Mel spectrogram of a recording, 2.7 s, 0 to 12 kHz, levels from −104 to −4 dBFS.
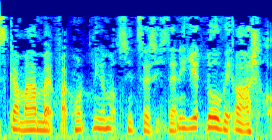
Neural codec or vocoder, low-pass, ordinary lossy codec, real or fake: autoencoder, 22.05 kHz, a latent of 192 numbers a frame, VITS, trained on many speakers; 9.9 kHz; MP3, 32 kbps; fake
